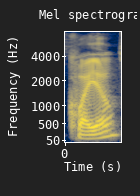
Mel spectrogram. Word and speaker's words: Coelho: My name is spelled Adam, A-D-A-M. Last name is Coelho, C-O-E-L-H-O.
